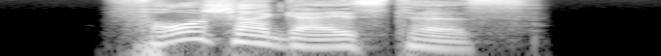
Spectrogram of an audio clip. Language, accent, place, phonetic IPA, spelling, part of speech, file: German, Germany, Berlin, [ˈfɔʁʃɐˌɡaɪ̯stəs], Forschergeistes, noun, De-Forschergeistes.ogg
- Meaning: genitive singular of Forschergeist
